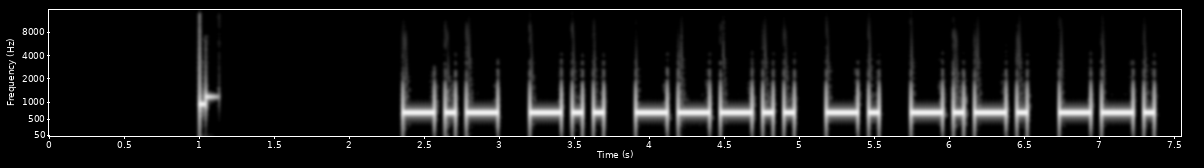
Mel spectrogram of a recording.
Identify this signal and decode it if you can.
Morse code, heard as a keyed tone, about 17 wpm, 700 Hz. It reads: KD8NCG
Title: USA Call Signs Repeated 3x 17wpm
